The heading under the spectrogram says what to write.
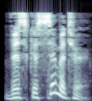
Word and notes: viscosimeter: British English

